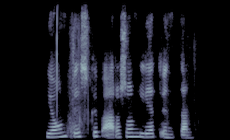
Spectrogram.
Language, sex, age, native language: Icelandic, female, 6, Icelandic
